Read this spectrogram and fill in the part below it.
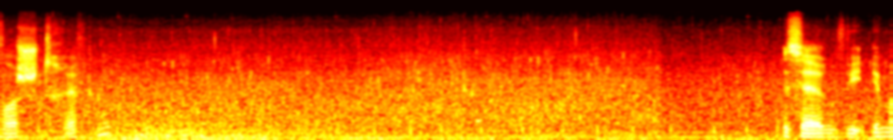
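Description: Water rushes steadily through a channel nearby.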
